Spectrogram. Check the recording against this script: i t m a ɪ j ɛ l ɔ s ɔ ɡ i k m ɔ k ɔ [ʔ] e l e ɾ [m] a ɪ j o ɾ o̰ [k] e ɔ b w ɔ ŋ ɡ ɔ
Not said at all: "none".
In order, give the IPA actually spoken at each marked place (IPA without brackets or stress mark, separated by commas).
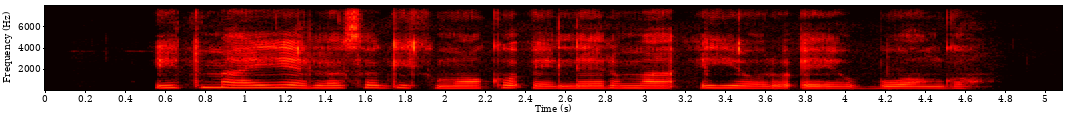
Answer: ʔ, m, ʔ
